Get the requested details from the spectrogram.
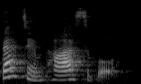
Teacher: we prolong the ah in the stressed syllable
